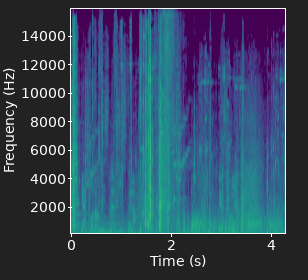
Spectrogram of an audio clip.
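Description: A gun clicks and clacks as it is swapped.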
